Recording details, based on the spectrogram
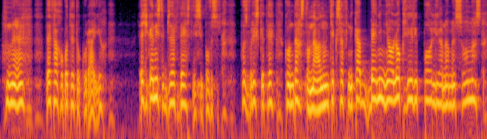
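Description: An actress playing an anguished, lovelorn woman pleading with her departing lover in a halting, volatile radio theatre monologue. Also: low voice, breathy edge.

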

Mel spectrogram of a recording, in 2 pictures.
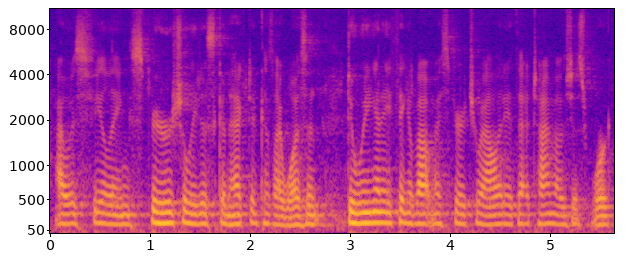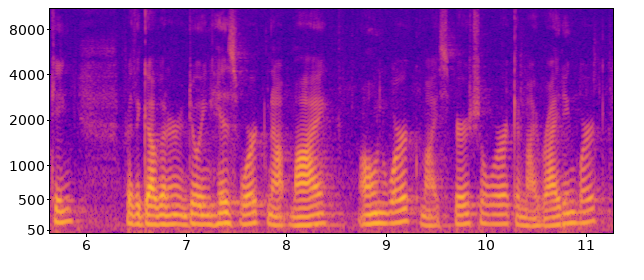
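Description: A woman's voice: very deep voice, fairly even intonation, a little fast, warm tone. An older woman giving a reflective personal talk at a podium in a library auditorium, telling stories in an earnest way, on a headset mic. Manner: earnest, reflective storyteller, acts out quoted voices. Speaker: guest speaker.

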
